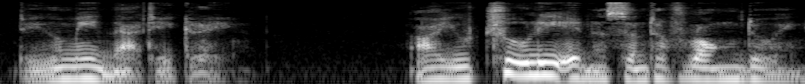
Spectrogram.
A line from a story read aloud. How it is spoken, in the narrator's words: He said, his voice husky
